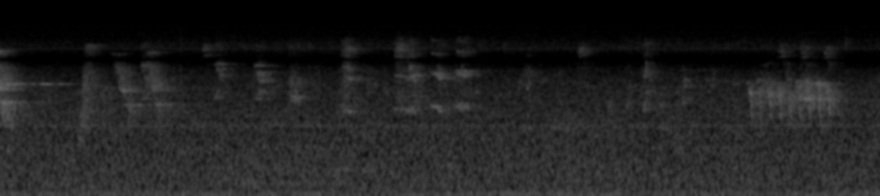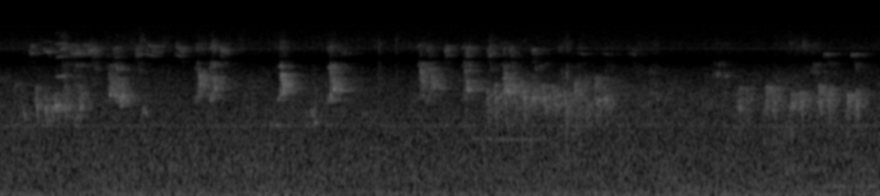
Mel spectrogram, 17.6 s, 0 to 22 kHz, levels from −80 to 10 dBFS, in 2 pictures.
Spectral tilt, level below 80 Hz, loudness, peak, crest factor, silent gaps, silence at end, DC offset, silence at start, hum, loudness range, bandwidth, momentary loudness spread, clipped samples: -1.5 dB/octave; -58 dBFS; -42 LUFS; -22 dBFS; 22 dB; none; 0 s; under 0.1%; 0 s; none; 4 LU; 19 kHz; 8 LU; under 0.1%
